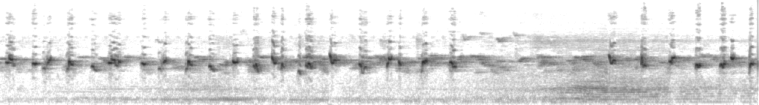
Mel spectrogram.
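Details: Yellow-vented bulbul, known locally as trucukan, singing very actively: a fast stream of short, bubbly whistled notes repeated about twice a second, with faint low background noise midway.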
